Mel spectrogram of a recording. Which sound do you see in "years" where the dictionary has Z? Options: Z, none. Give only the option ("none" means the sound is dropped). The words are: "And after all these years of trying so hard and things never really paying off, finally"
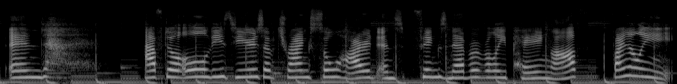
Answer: Z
